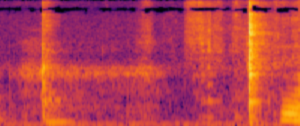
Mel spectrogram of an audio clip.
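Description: A makeup palette being handled: quiet handling noise, then one sharp click about three-quarters of the way through, then a voice begins.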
